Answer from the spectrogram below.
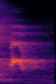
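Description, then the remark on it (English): A single sneeze: a quick, harsh burst of breathy noise that peaks early and trails off into a fading hiss, heard alone without any talking. “Bless you.”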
